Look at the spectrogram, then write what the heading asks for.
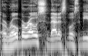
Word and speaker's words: Ouroboros: of all depending on how you want to pronounce it it's either a row burrows or Ouroboros people were mentioning before that they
